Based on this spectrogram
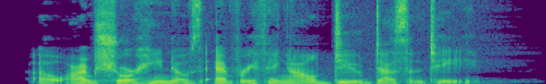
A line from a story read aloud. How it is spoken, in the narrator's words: Castiel snaps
